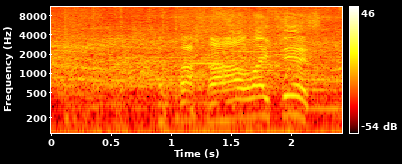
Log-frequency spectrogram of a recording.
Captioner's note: laughing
